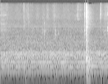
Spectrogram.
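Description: Low steady room hum, with one short knock about three-quarters of the way through, from tarot cards being handled on the table.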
